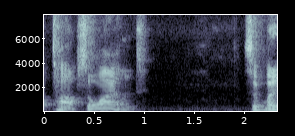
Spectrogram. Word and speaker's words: Topsail: It's now for those of you that don't live around here, it's Topsail, all one word, but they call it Topsail. Locals call it Topsail Island.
